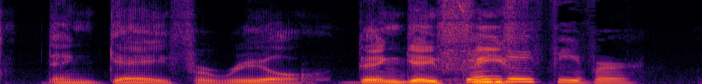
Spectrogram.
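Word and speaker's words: dengue: How do you type in how to pronounce denge? You can get severe denge. It's like deni deni for real.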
